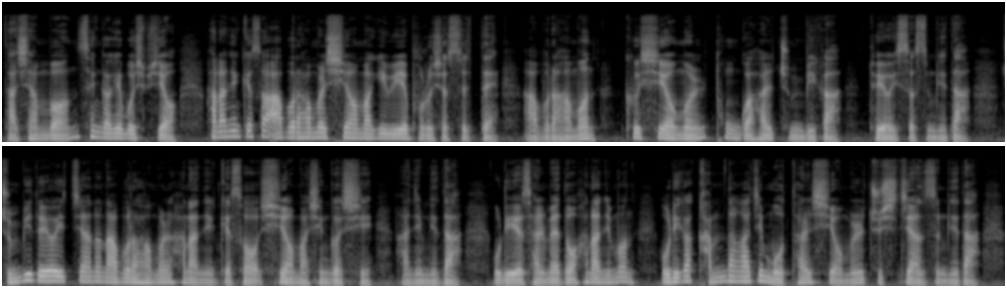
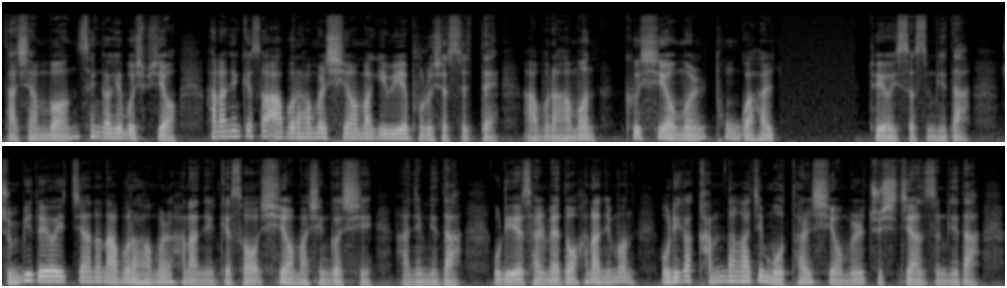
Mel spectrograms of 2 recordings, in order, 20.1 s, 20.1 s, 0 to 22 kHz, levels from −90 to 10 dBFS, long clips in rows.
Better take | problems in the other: first | audio cutting out; at 8 s for 0.5 s

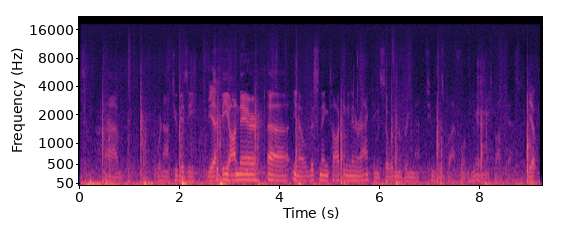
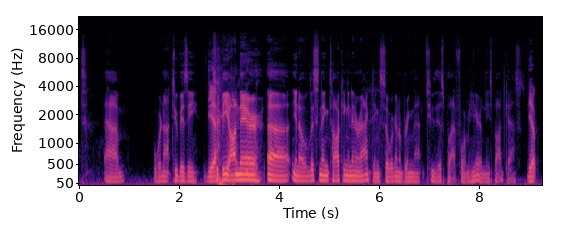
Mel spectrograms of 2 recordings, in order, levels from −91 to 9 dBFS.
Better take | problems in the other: second | footsteps; loud; peak 3 dB above the speech

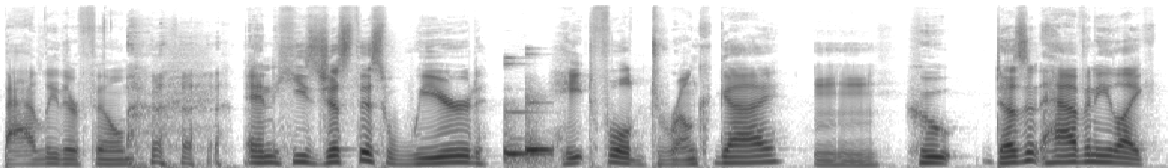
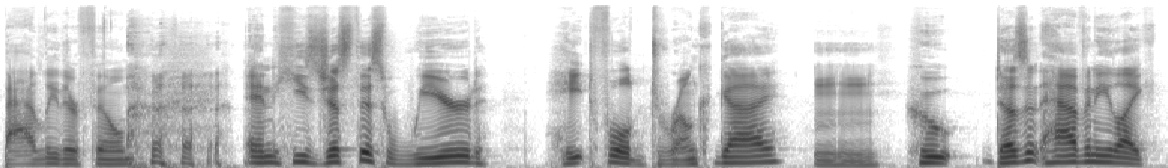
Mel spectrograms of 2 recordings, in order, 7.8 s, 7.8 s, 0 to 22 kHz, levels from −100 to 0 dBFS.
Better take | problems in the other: second | phone ringing; loud; at 3.5 s; peak 3 dB above the speech

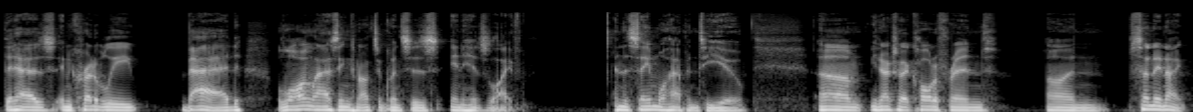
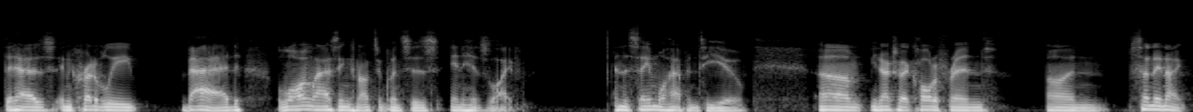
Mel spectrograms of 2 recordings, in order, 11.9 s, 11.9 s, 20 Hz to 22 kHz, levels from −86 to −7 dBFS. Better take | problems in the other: first | muffled; very; fading above 2.5 kHz

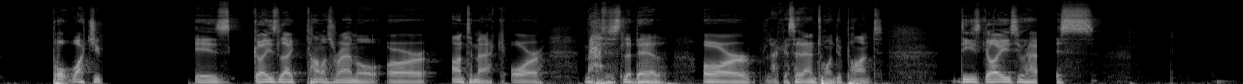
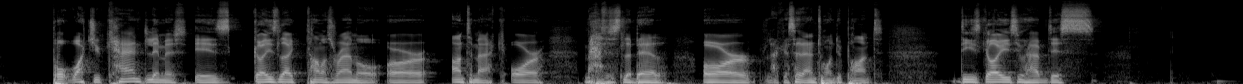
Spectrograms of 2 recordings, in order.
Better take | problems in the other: second | audio cutting out; at 1 s for 1 s and at 10 s

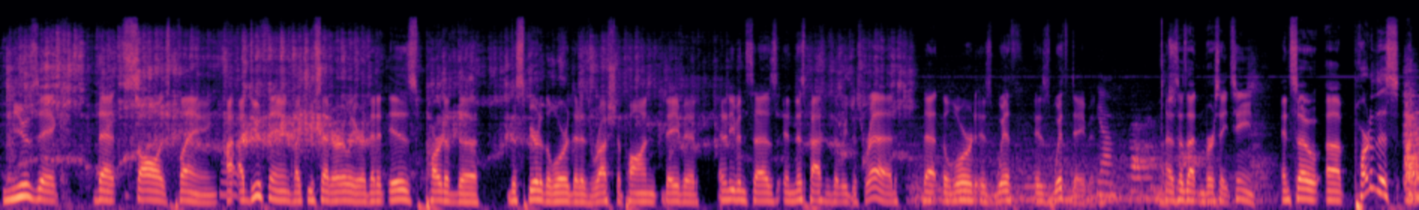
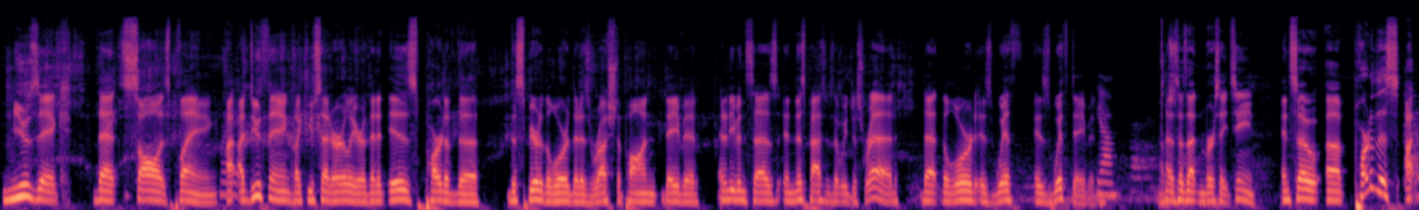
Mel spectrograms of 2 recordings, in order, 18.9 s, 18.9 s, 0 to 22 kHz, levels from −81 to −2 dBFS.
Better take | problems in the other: second | household noises; loud; throughout; 8 dB below the speech; faint in the second

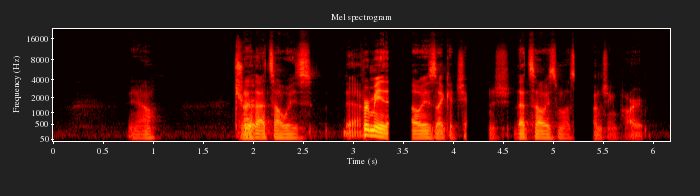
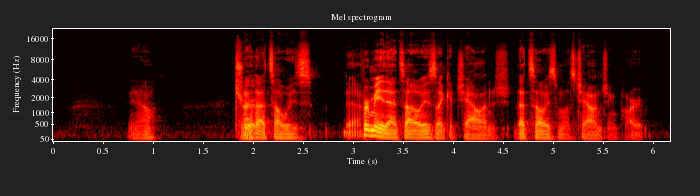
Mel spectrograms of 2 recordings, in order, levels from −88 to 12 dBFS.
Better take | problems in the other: second | audio cutting out; at 3.5 s, at 4 s and at 5 s

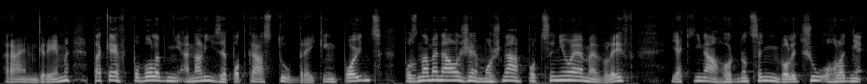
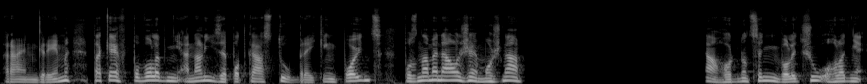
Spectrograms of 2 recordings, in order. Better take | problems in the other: first | audio cutting out; at 5.5 s for 2 s

